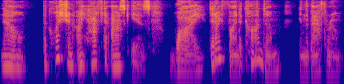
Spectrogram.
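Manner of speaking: high, icy, half-whispered questioning; ruthless interrogation. Acted. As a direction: corner him word by word. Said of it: "only makes her more ruthless".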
